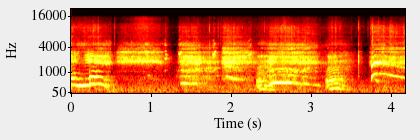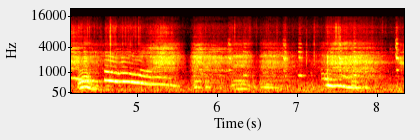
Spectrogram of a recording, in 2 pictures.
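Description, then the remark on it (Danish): A bed creaks in a steady rhythm, each squeaky creak bending downward in pitch and repeating roughly once a second, fairly loud, with breathy vocal gasps mixed in. “Ja, det er sengen, der knirker.”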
